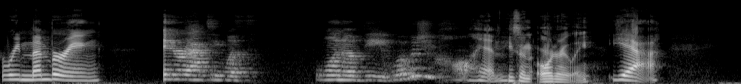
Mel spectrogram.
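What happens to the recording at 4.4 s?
From 1.67 to 4.68 s the speech switches to a distant microphone, likely replacing the close mic: hollow, thinner, about 10 dB quieter, abrupt both ends, unlike reverb.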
